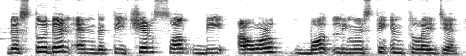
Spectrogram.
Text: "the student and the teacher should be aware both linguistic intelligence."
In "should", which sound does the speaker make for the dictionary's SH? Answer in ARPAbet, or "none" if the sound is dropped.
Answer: S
